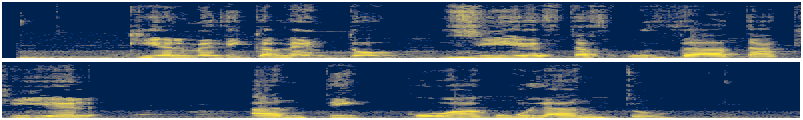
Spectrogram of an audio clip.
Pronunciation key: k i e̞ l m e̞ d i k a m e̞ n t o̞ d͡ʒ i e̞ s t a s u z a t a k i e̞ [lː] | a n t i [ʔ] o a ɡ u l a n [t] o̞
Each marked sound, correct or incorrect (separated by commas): incorrect, incorrect, correct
